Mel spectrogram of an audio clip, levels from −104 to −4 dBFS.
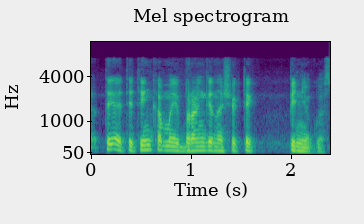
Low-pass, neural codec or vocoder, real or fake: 7.2 kHz; none; real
